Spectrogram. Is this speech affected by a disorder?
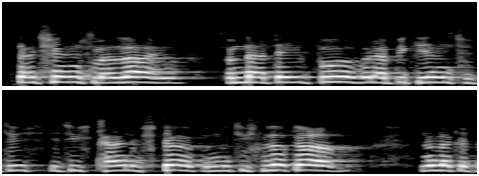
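Yes: hearing loss, cochlear implant; hears but does not always understand.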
